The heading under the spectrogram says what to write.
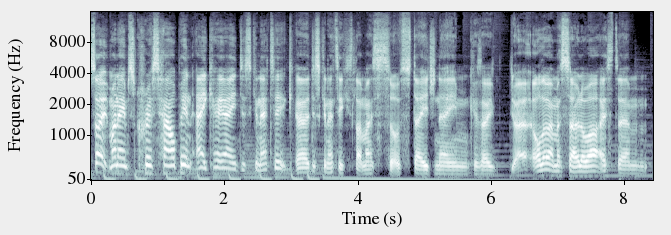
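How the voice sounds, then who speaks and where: Music plays behind a man speaking with a British accent. He keeps a moderate pace with hardly any pauses. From UK. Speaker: musician. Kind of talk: interview. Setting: studio.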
